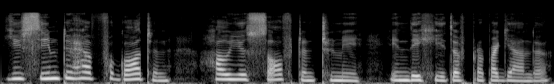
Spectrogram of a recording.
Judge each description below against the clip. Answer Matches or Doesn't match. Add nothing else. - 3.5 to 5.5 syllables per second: Matches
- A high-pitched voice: Matches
